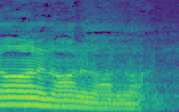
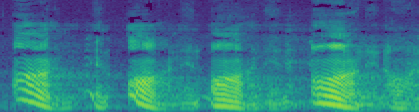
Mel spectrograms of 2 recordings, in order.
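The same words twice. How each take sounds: First: Said in the usual way. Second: "On and on" stretched slow and low, each "on" swelling; endlessly drawn out. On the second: Retold or imitated. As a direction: drag every "on" out as if it never ends. Mimics woman's endless rambling.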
